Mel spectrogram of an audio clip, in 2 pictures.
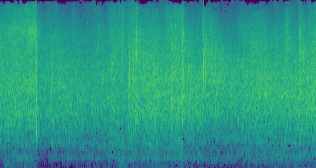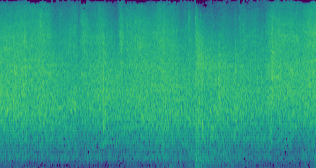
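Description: Ice hockey skates scraping and carving across rink ice in a steady hiss, with scattered sharp clacks of sticks and puck.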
